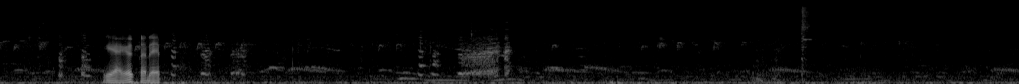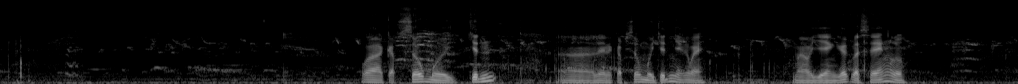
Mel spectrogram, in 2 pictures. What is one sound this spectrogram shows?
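Roosters crow loudly nearby, several times.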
